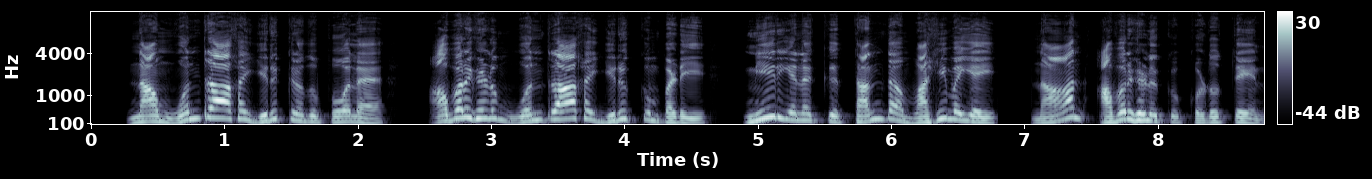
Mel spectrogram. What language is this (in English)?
Tamil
